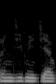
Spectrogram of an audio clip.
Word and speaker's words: Indymedia: Indie Media, ça s'écrit Indymedia. Voilà, sur Indie Media Bruxelles, il y a plus d'infos.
